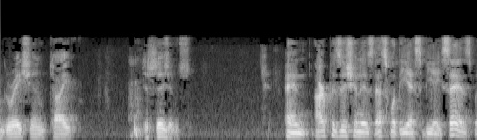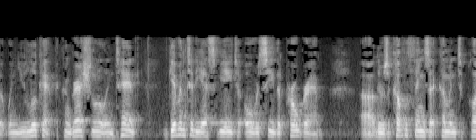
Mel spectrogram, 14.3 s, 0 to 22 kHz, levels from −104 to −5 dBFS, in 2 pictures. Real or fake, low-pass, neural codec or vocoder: real; 7.2 kHz; none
